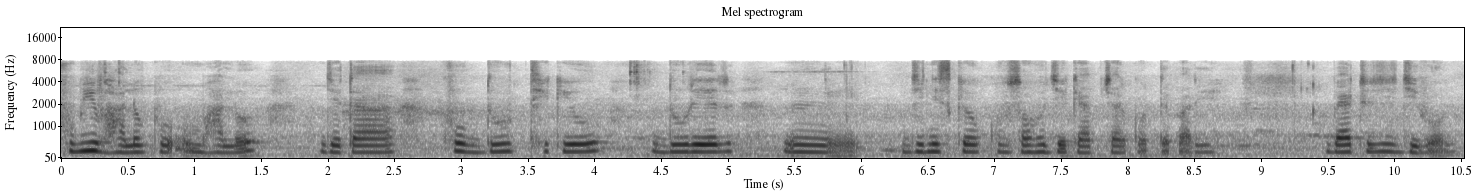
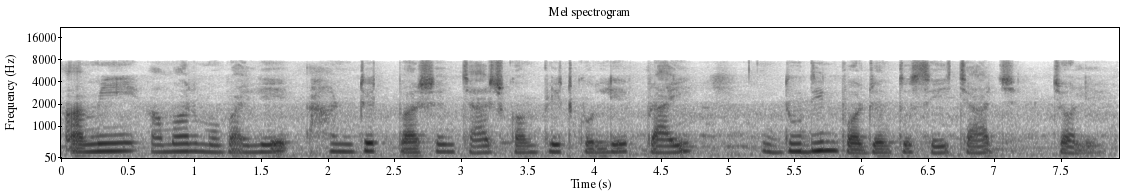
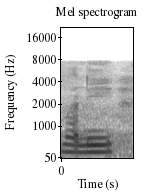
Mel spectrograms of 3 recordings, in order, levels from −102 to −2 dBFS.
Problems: background sounds at intervals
